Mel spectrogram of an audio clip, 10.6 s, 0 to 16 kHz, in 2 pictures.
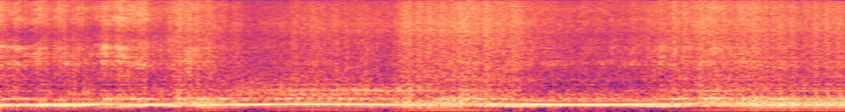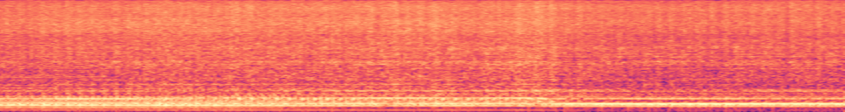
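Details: Scion FR-S with a rebuilt 3SGE engine swap on a new tune: the engine climbs and settles cleanly through several blips with a steady, even tone and no misses or knocks; healthy running.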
